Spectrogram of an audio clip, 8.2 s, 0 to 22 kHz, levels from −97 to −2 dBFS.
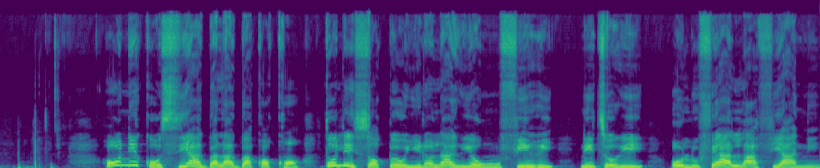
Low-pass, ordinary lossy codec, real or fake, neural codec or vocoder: none; none; fake; vocoder, 48 kHz, 128 mel bands, Vocos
